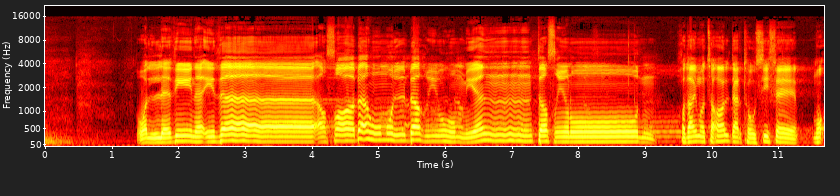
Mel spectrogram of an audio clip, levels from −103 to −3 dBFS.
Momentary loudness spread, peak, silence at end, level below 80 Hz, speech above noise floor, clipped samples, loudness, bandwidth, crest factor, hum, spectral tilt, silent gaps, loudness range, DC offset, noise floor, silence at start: 8 LU; -4 dBFS; 0 s; -64 dBFS; 38 dB; under 0.1%; -20 LUFS; 16 kHz; 16 dB; none; -4.5 dB/octave; none; 4 LU; under 0.1%; -59 dBFS; 0 s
